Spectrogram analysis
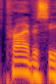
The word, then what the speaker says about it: privacy: Phonetic Alphabet to pronounce privacy have in mind that the size of the syllable indicates where the accent or stress is in this case the accent is in the first syllable corresponding to prai below are other ways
